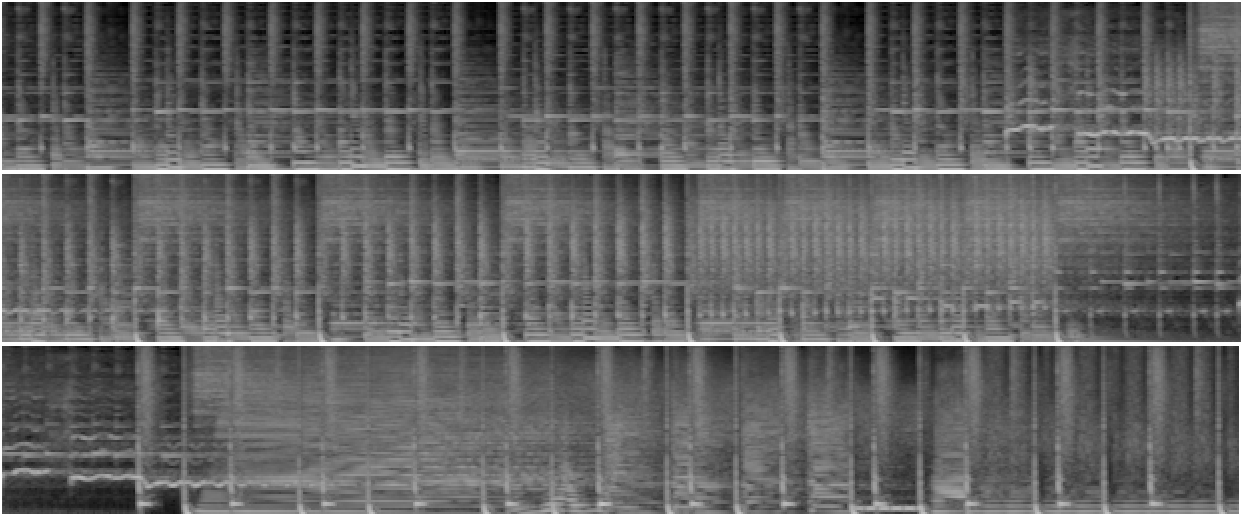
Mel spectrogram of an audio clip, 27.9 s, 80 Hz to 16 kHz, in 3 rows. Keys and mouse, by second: 0.4 shift+middle drag, 1.0-1.4 drag, 2.0 shift+d, 3.4 r, 6.2-6.6 shift+middle drag, 6.7-7.2 middle drag, 7.4 middle click, 7.9-8.3 middle drag, 8.5 shift+middle click, 9.0-12.7 middle drag, 15.0 middle click, 15.5-15.8 shift+middle drag, 16.2-16.5 ctrl+middle drag, 16.9 shift+middle click, 17.8-19.0 middle drag, 19.2-19.5 shift+middle drag, 19.8-20.3 middle drag, 21.1-21.5 middle drag, 23.6-24.2 shift+middle drag, 24.4-25.4 middle drag, 25.7 shift+middle click, 26.2-26.9 middle drag, 27.1 shift+middle click, 27.6-27.8 middle drag.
